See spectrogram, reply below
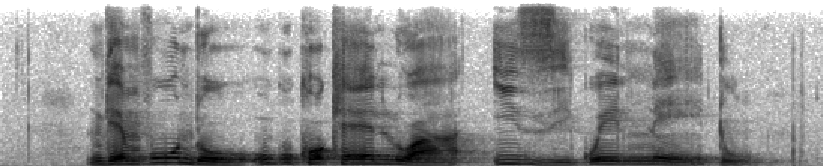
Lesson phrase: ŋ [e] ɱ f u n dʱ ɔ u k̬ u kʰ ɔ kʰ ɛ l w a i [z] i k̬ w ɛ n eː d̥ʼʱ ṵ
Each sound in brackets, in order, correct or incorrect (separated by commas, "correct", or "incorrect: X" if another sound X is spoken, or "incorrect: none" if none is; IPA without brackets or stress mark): correct, correct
